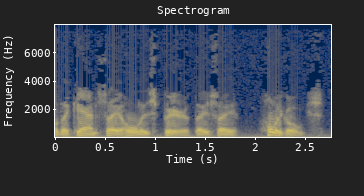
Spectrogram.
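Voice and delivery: ordinary talk, nothing marked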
